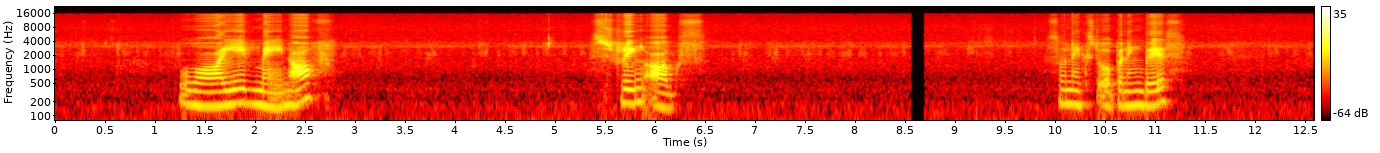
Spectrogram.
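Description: A marker pen scratches on paper.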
